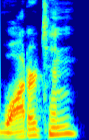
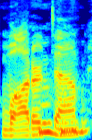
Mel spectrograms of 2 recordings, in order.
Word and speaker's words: Watertown: prejudiced place in America I believe I'm pronouncing this correctly Watertown New York or is it Waterton water got it Watertown Watertown I never know those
